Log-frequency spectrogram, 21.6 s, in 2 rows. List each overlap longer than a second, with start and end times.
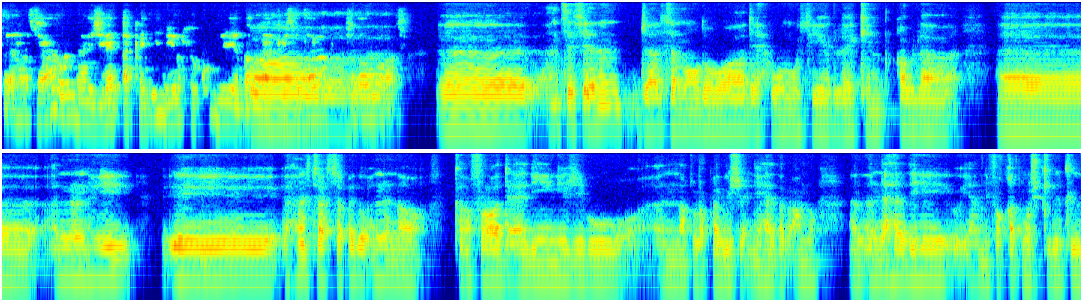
2.5-3.9

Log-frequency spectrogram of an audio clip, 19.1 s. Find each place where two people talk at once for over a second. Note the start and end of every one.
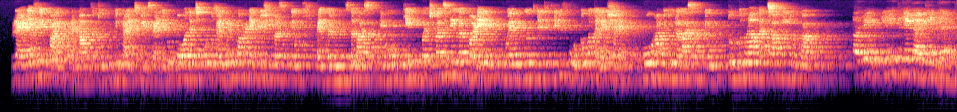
none

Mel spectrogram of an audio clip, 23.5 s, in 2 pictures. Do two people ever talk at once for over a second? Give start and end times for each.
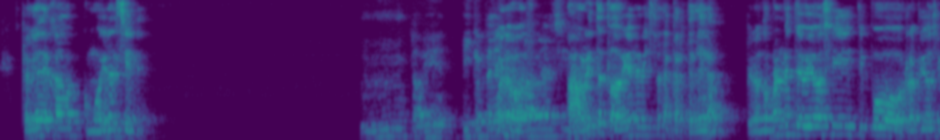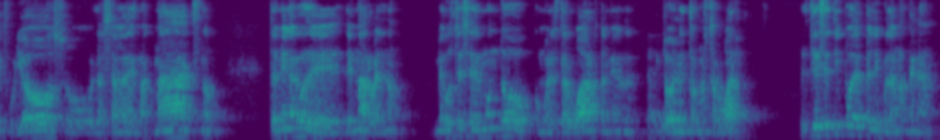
none

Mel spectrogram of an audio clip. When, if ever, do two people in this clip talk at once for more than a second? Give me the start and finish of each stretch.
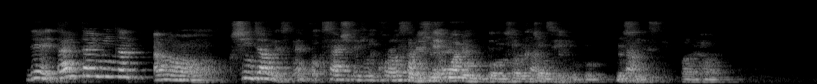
4.1-5.5

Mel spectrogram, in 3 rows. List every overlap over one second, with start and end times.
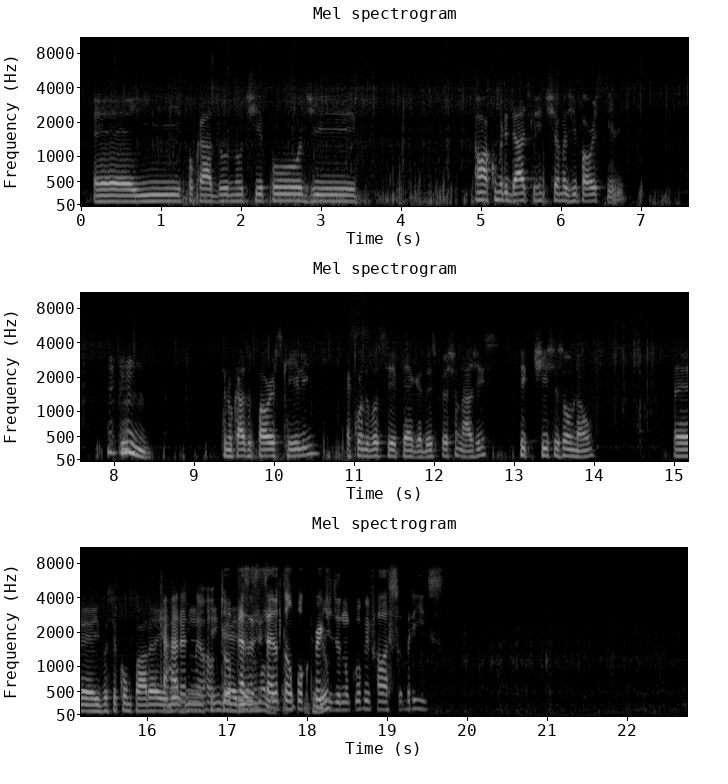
16.2-18.3

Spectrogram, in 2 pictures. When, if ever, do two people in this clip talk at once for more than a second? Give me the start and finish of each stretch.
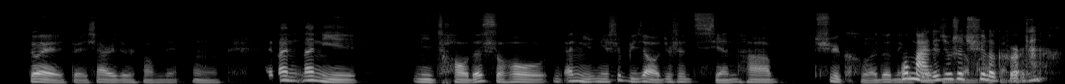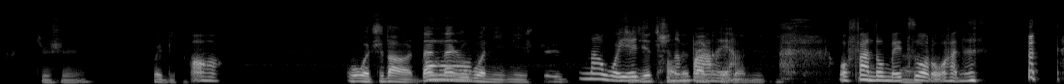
9.0-10.3, 16.9-18.1

